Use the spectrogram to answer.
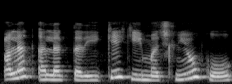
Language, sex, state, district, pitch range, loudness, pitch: Hindi, female, Himachal Pradesh, Shimla, 195-285 Hz, -16 LUFS, 215 Hz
